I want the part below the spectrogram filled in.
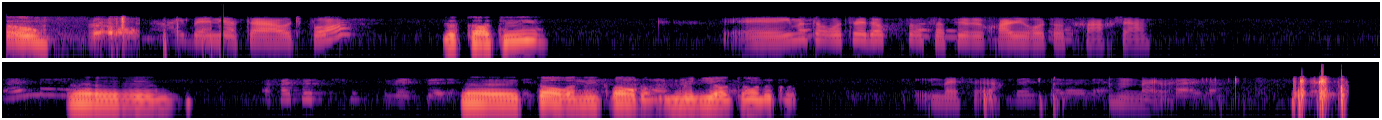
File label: call recording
